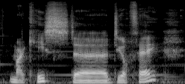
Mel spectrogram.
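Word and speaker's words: Marquis d'Urfé: I know, it's pronounced Marquis de Durfay is needed because none of the family can kill their grandfather.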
